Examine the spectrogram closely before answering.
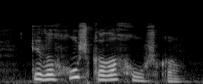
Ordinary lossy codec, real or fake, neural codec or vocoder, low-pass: none; fake; codec, 16 kHz, 16 kbps, FreqCodec, smaller model; 7.2 kHz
